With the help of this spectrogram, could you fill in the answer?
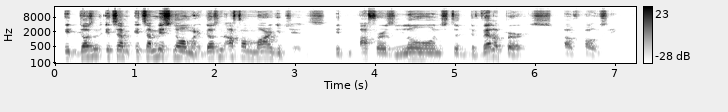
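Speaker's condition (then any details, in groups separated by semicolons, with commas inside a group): No condition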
